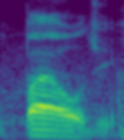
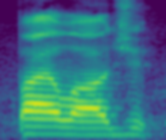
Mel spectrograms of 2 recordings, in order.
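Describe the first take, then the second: First: Said in the usual way. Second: "Biology" blurted loud in an odd way; odd pronunciation slip. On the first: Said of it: "or, sorry, biology". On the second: Real, not acted. Streamer reading out chat trips on "Biology", oddly loud. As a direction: misfire on "Biology", much louder than usual. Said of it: "I don't know why I said like that".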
